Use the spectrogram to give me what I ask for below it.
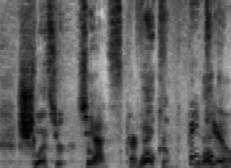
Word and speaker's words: Schlesser: Okay, it's SCHLOE, so it's Schlesser.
